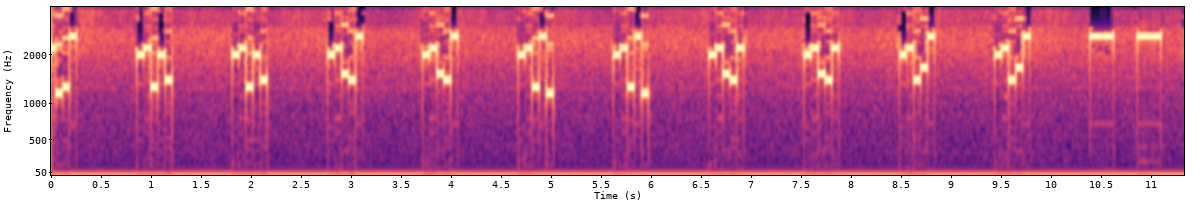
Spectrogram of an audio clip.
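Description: Five-tone selective call (ZVEI), heard as quick runs of five tones, tones of about 70 ms. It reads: 89384 89384 89544 89544 89332 89332 89549 89549 89466 89466
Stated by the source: Five-tone ZVEI selective call received on an SDR.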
